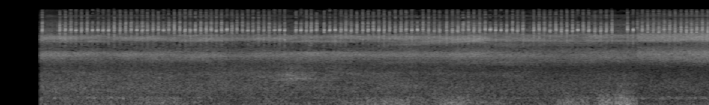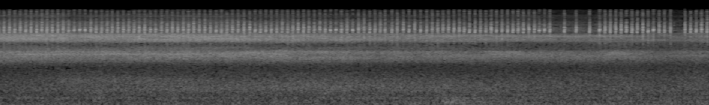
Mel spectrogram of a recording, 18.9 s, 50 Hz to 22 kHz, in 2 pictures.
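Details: A male Mediterranean wart-biter (Decticus albifrons) sings a steady, high, rasping buzz of rapid ticking pulses, recorded 9 July 2022 in the Sierra Nevada, Andalucia, Spain.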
